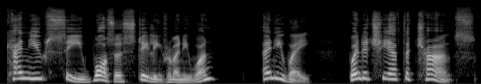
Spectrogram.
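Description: A man voicing a quick-witted young woman soldier who talks fast and urgently to cover things up. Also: high voice, huge pitch swings, fairly bright tone, dry recording, clean studio sound, voice pushed up, full character voice.

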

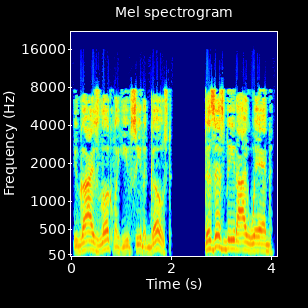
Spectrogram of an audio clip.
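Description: A man's voice: medium pitch, unhurried, dark tone, husky, no room sound, highs cut off. A man voicing an earnest, matter-of-fact teenage boy who loves conspiracy theories, in an audiobook.

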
